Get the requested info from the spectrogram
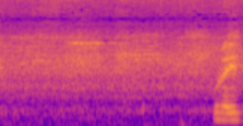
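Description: Steady background noise with no distinct events: room tone.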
